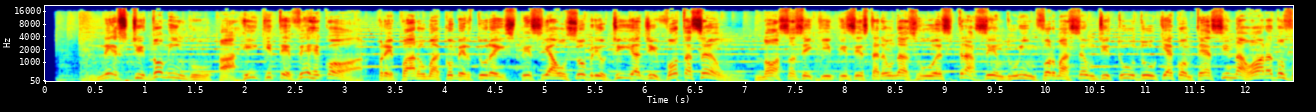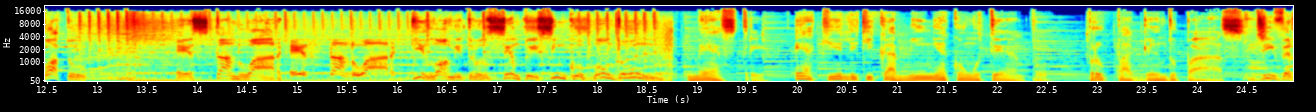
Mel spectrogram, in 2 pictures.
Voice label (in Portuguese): voz padrão, varejo; Studio e Produtora Valentina; Studio HC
